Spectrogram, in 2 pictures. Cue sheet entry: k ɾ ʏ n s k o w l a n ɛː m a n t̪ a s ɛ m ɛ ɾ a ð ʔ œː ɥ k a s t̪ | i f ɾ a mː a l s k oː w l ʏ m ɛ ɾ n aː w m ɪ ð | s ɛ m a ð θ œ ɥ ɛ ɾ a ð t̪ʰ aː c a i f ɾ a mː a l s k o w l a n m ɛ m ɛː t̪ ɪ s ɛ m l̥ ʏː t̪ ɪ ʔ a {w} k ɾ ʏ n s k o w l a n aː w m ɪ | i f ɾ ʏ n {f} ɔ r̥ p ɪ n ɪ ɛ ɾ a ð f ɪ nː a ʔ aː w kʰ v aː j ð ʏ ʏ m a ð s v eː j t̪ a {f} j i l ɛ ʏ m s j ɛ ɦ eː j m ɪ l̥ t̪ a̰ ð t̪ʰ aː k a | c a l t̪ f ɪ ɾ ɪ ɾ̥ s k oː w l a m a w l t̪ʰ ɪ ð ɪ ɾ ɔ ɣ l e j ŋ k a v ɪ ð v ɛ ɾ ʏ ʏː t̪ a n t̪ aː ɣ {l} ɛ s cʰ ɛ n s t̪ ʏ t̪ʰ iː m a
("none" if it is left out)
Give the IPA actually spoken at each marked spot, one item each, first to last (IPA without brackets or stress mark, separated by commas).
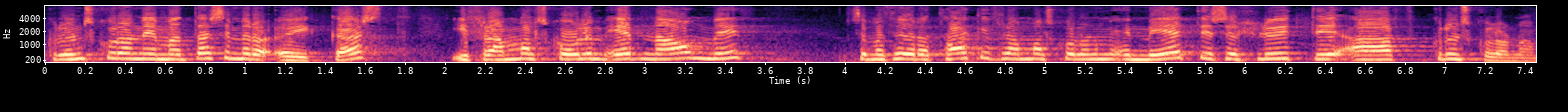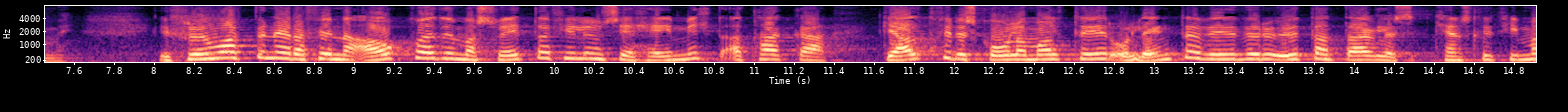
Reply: v, v, f, l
